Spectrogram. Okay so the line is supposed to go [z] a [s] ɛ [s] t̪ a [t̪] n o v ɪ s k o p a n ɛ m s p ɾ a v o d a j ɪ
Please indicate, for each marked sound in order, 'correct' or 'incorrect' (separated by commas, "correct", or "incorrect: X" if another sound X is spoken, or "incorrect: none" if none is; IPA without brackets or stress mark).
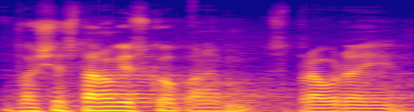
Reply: incorrect: v, incorrect: ʃ, correct, incorrect: none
